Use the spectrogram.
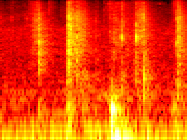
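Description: Tarot cards are drawn from a deck in a close, crisp series of papery slides and flicks, several quick rustling strokes with no voices.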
